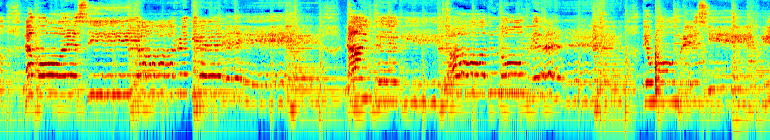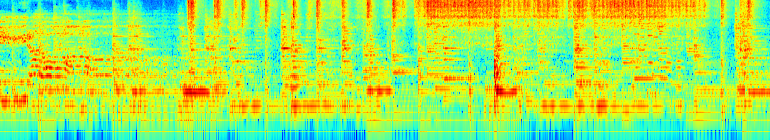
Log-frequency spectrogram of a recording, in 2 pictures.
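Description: Woman singing a flamenco fandango de Alosno over a Spanish guitar. About two-thirds of the way in, the voice drops out and the guitar carries on alone, strummed fast.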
